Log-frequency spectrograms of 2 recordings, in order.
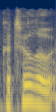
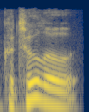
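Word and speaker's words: Cthulhu: means and we have culu the way I pronounce it anyway Kulu in the Lovecraft stories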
